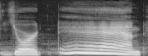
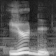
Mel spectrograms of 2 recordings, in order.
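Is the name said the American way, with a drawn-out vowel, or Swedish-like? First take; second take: drawn-out; Swedish-like. First: The second vowel is stretched out and emphasized. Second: The name is said with a Swedish-sounding lilt. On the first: "really emphasizing the double A there" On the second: "it sounds almost Swedish"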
